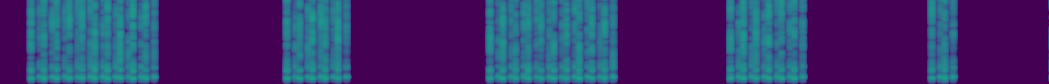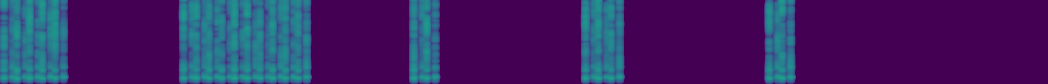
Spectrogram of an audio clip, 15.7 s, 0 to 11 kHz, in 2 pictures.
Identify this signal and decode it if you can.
Pulse dialling, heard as clicks on a phone line, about 10 pulses a second. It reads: 0 5 0 6 2 5 0 2 3 2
